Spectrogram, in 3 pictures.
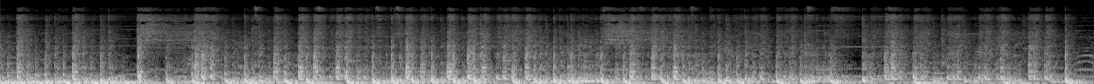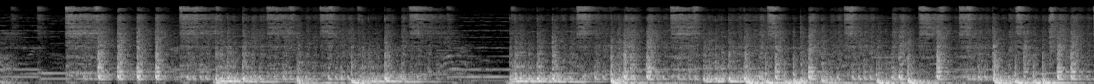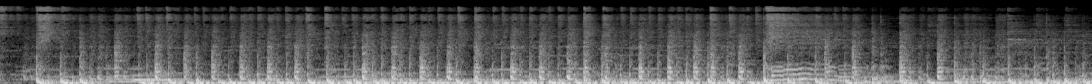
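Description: Drum kit played live with a band, a dense busy pattern of drum and cymbal hits. Around the middle it thins to a few short separate hits for several seconds before the full playing returns.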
